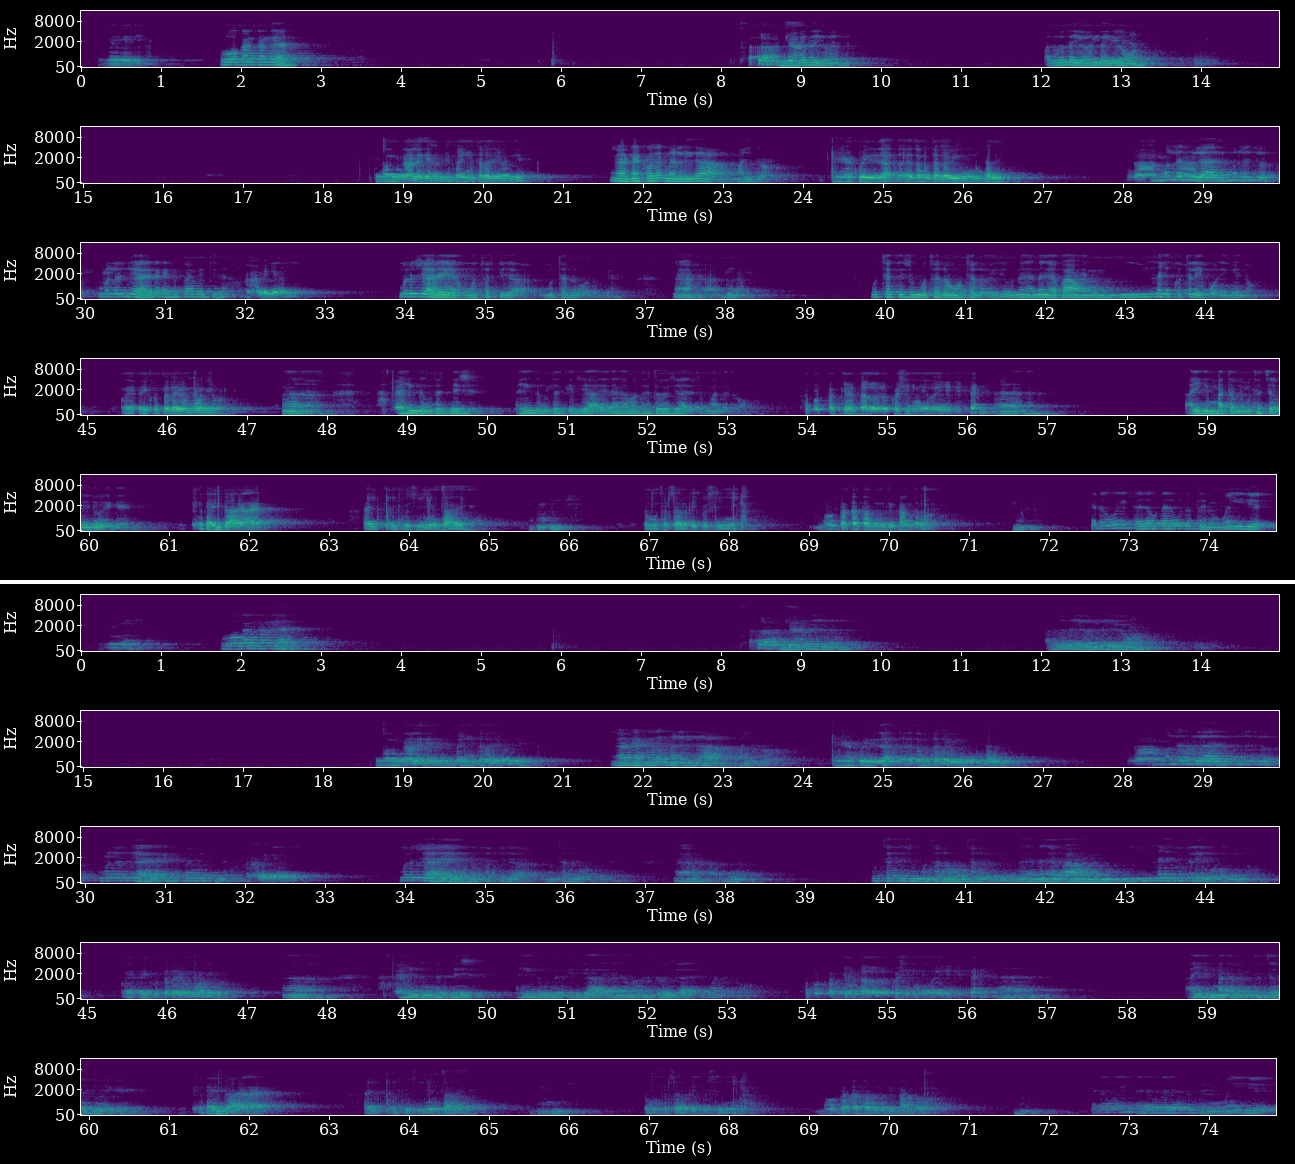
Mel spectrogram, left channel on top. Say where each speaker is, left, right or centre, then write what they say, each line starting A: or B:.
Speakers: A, on the left (about 50°); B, on the left (about 80°).
A: ꯎꯝ
B: ꯑꯣ ꯀꯪ ꯀꯪꯉꯦ꯫ꯌꯥꯔꯦ
A: ꯎ ꯒ꯭ꯌꯥꯟ
B: ꯑꯗꯨ ꯑꯗꯨꯗ ꯂꯩꯕꯥ
A: ꯇꯥꯗꯦ
B: ꯑꯗꯨꯗ ꯂꯩꯌꯣꯅꯦ ꯂꯩꯔꯤ ꯑꯣꯏꯔꯝꯅꯤ꯫
A: ꯎꯝ ꯄꯨꯛꯉꯜ ꯉꯜꯂꯦ ꯀꯩꯅꯣ ꯍꯧꯖꯤꯛ ꯃꯩ ꯃꯨꯠꯊꯠꯂꯥꯁꯤꯔꯥ ꯈꯪꯗꯦ
B: ꯉ ꯉꯥꯏꯈꯣꯗ ꯉꯜꯂꯤꯗ ꯃꯩꯗꯣ
A: ꯏꯨꯊꯠꯂꯒꯅꯦ ꯈꯜꯂꯤꯁꯦ ꯉꯥꯟꯒ
B: ꯃꯨꯂꯖꯨ
A: ꯉꯥꯜꯂꯕꯅꯤꯅ
B: ꯌꯥꯏ ꯃꯂꯖꯨ ꯃꯂꯖꯨ ꯌꯥꯔꯦꯗ ꯀꯩꯁꯨ ꯀꯥꯏꯕ ꯂꯩꯇꯦꯗ
A: ꯄꯨꯛꯉꯜ ꯉꯜꯂꯦ ꯀꯩꯅꯣ ꯍꯧꯖꯤꯛ
B: ꯃꯨꯠꯂꯥꯁꯨ ꯌꯥꯔꯦ ꯃꯨꯊꯠ ꯀꯦꯁꯨ ꯃꯨꯊꯠꯂꯣ ꯑꯗꯨꯝ ꯌꯥꯔꯦ ꯑ ꯑꯗꯨꯅꯥ ꯃꯨꯠꯊꯠꯀꯦꯁꯨ ꯃꯨꯠꯊꯠꯂꯣ ꯃꯨꯠꯊꯠꯂꯣꯁꯨ ꯅꯪ ꯅꯪꯒꯤ ꯑꯄꯥꯝꯕ ꯅꯪꯒꯤ ꯈꯨꯠꯇ ꯂꯩꯕ ꯄꯣꯠꯅꯤ ꯀꯩꯅꯣ
A: ꯑꯩ ꯈꯨꯠꯇ ꯂꯩꯕ ꯄꯣꯠꯅꯦꯕ
B: ꯑꯥ
A: ꯑꯦ
B: ꯑꯍꯤꯡꯗ ꯃꯨꯊꯠꯀꯦ ꯑꯍꯤꯡꯗ ꯃꯨꯊꯠꯀꯦꯁꯨ ꯌꯥꯔꯦ ꯅꯪ ꯑꯃꯗ ꯇꯧꯖꯤ ꯌꯥꯔꯦ ꯆꯞ ꯃꯥꯥꯟꯅꯥꯗꯔꯣ
A: ꯍ ꯐꯛ ꯇꯜꯣ ꯑꯣꯏꯋ ꯈꯨꯁꯤꯒꯤꯅꯦꯕ ꯑꯩꯒꯤꯗꯤ
B: ꯑꯥ ꯑꯩꯒꯤ ꯃꯇꯝꯗꯣ ꯃꯨꯊꯠ ꯆꯕꯤ ꯂꯣꯏꯔꯦ꯫ ꯀꯩꯅꯣ
A: ꯑꯩ ꯇꯥꯔꯦ ꯑꯩ ꯀꯁꯤꯅꯦꯅ ꯇꯥꯔꯦ
B: ꯎꯝ
A: ꯆꯠꯆꯔ ꯑꯩ ꯀꯨꯁꯤꯅꯤ
B: ꯎꯝ
A: ꯇꯠ ꯇꯠꯇꯕꯗꯨꯗꯤ ꯈꯪꯗꯕ
B: ꯎꯝ <unintelligible> ꯀꯩꯗꯧꯕ ꯀꯩꯗꯧ ꯀꯩꯗꯧꯕꯗꯠꯇꯣꯏꯅꯣ ꯃꯩꯁꯦ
